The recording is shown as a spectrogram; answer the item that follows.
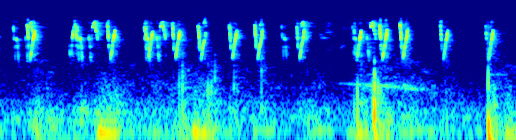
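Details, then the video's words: A small cimblek giving a canary-like song used as filler for contest birds: rapid high twitters in tight groups, with a few low knocks and a brief faint tone. "Burung cimblek isian brem rasa kenari"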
